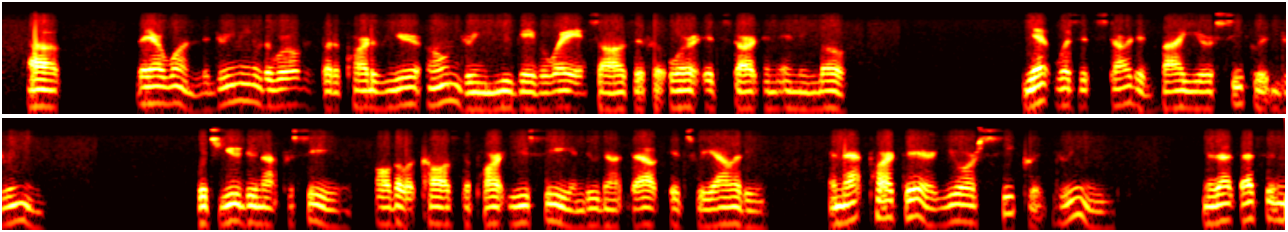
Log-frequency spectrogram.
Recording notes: ACIM Daily Conference Call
